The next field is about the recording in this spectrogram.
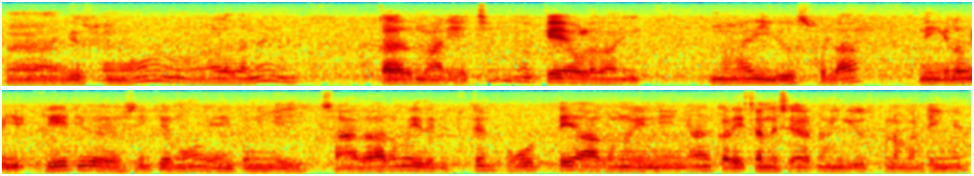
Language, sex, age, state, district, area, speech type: Tamil, male, 18-30, Tamil Nadu, Tirunelveli, rural, spontaneous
